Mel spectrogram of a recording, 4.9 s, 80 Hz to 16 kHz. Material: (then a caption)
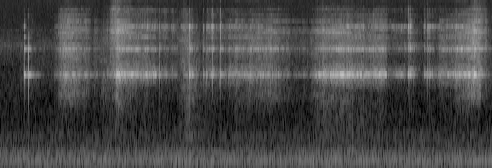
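Glass. An empty dark glass Syrah wine bottle, held upright and then tilted sideways over a pile of corks, is tapped with fingertips and nails. Quiet, bright glassy clicks and taps carry a steady ringing tone near 3 kHz that fades quickly. A low, soft rumble runs underneath throughout.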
